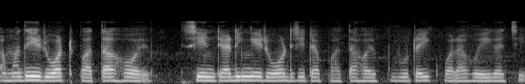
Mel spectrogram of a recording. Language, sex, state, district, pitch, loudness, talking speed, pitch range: Bengali, female, West Bengal, Dakshin Dinajpur, 170 Hz, -16 LUFS, 160 wpm, 165-175 Hz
